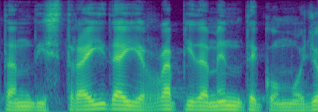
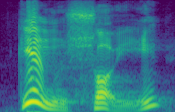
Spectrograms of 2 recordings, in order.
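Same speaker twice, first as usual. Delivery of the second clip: gleeful shout; 6 dB louder than usual. Acted. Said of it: "gritaba alborozado".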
